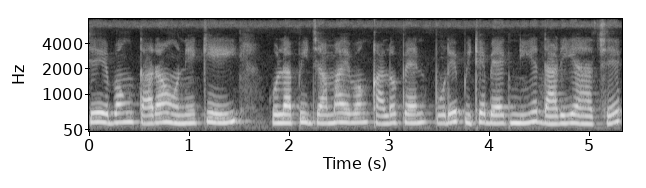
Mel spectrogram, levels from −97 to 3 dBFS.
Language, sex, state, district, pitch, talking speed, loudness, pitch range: Bengali, female, West Bengal, North 24 Parganas, 230 Hz, 170 wpm, -15 LUFS, 225-245 Hz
